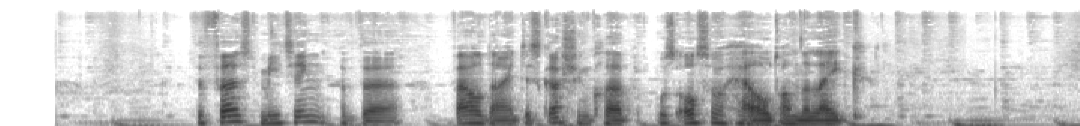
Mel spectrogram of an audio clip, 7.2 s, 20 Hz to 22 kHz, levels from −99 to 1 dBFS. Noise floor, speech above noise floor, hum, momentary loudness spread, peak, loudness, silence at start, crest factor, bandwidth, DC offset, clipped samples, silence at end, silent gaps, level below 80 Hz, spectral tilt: -51 dBFS; 25 dB; none; 20 LU; -8 dBFS; -27 LUFS; 0.75 s; 20 dB; 15.5 kHz; under 0.1%; under 0.1%; 0 s; none; -48 dBFS; -6 dB/octave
